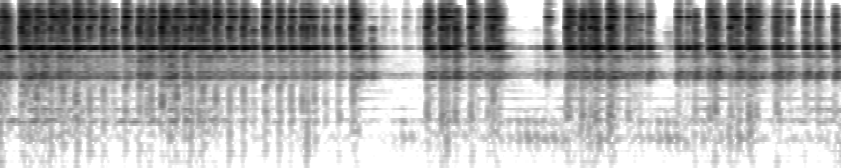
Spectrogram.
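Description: Live electronic noise music: a steady high-pitched whine and a lower tone over dense crackling clicks, thinning out briefly about three seconds in.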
